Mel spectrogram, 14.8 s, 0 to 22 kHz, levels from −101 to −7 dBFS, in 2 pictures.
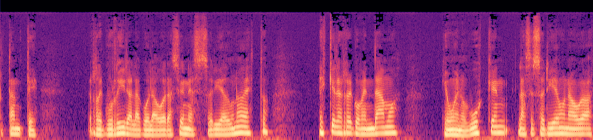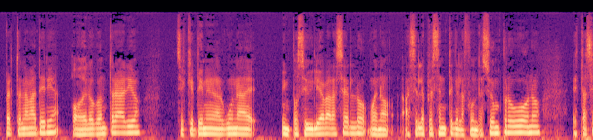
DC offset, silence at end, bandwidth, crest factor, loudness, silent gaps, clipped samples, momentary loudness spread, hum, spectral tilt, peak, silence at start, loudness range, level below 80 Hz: under 0.1%; 0 s; 16.5 kHz; 12 dB; -15 LUFS; none; under 0.1%; 9 LU; none; -6 dB/octave; -2 dBFS; 0 s; 1 LU; -40 dBFS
